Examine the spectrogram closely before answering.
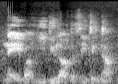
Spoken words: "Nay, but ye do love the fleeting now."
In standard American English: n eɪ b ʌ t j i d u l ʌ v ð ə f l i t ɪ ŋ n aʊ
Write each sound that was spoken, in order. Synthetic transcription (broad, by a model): n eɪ b ʌ t j i d u l ʌ v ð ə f i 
